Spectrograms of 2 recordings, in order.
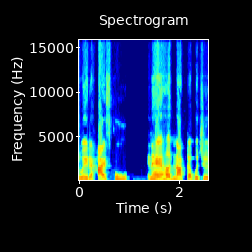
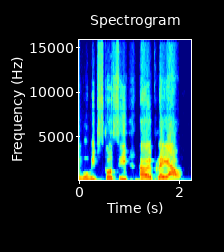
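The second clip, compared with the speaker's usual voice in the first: put-on boyish, kid-like young boy voice. Retelling the other man's answer in the role play: imitating someone talking like a boy. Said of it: "You talking like a fucking boy".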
